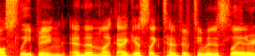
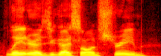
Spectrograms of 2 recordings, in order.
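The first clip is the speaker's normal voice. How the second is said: normal talking voice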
